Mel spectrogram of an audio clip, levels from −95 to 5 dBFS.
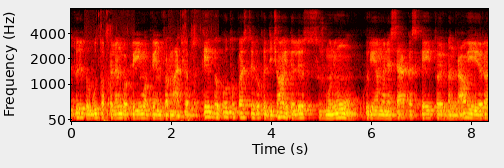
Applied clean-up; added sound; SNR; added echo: neural separator model SepFormer DNS4.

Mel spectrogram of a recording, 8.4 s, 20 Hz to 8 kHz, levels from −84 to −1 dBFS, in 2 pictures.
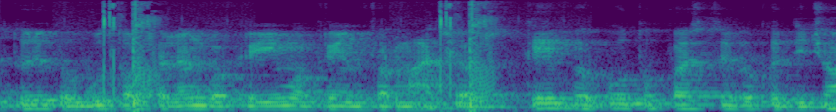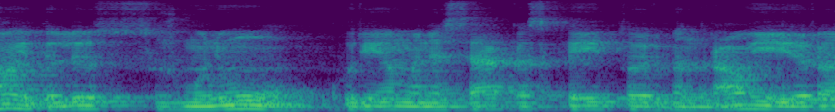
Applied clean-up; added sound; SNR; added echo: none; Fart; 7 dB; reverberation time 0.7 s.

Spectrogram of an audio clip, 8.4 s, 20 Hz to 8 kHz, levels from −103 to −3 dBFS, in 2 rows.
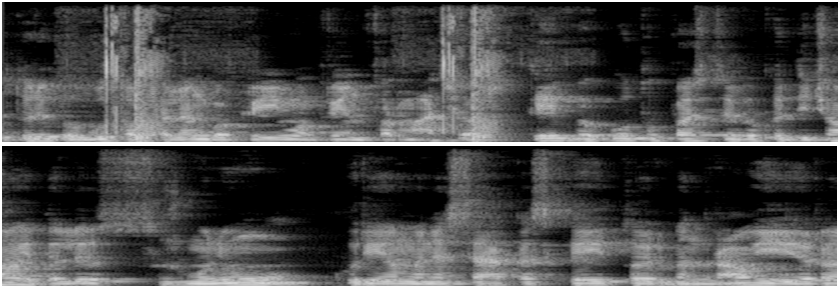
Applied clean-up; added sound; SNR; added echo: classical method WPE with log-MMSE.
